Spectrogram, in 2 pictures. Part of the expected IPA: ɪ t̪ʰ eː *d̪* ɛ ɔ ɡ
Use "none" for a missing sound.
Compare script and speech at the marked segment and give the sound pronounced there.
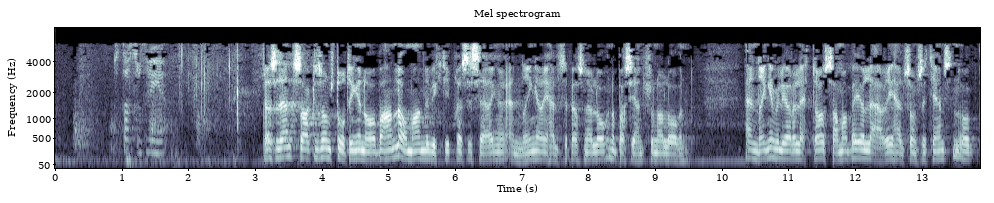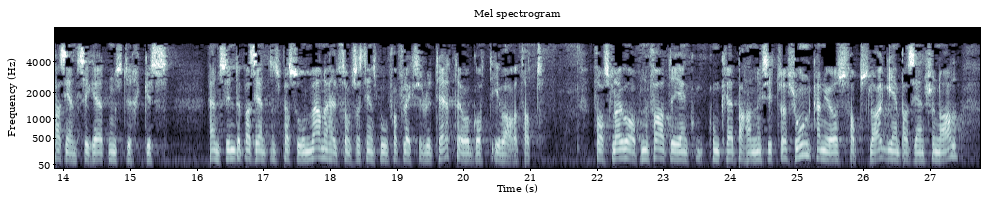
t̪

